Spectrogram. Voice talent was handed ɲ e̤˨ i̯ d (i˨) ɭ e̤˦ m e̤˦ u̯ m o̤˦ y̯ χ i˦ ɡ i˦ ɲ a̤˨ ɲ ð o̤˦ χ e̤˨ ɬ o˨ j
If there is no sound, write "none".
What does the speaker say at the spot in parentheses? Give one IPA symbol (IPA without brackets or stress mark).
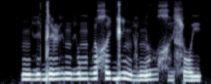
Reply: i˨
